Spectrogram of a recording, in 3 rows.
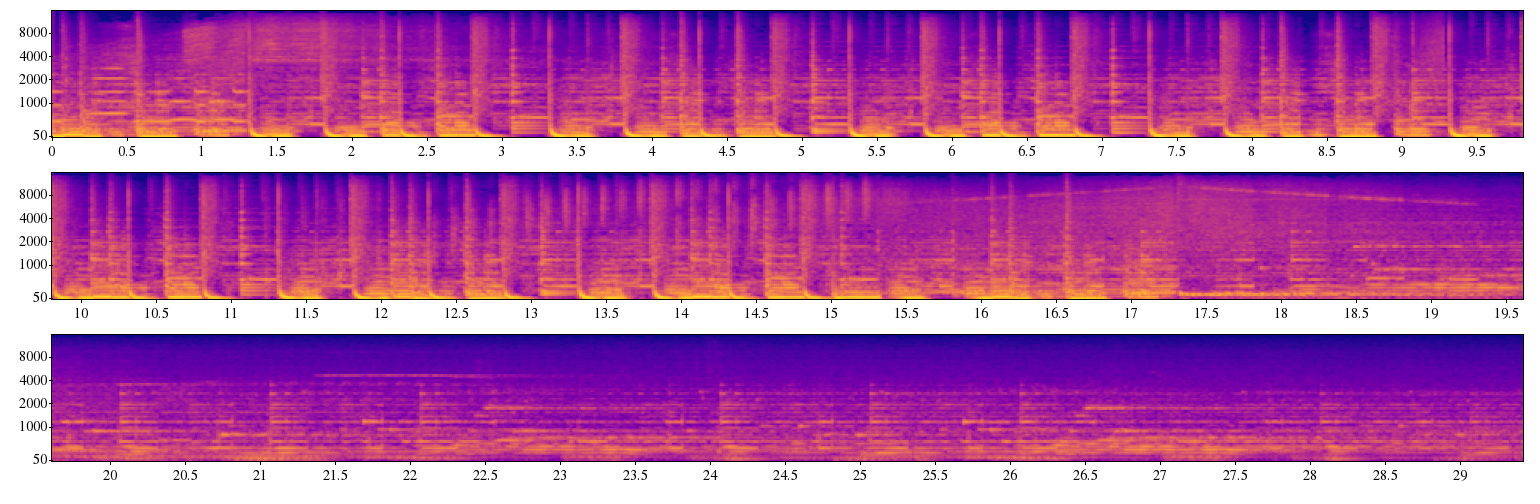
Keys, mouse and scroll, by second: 0.4-1.2 scroll up 1, 1.6-2.1 alt+scroll up 1, 2.5-3.0 alt+scroll down 1, 4.0 alt+scroll up 1, 4.6 click, 7.3 ctrl+c, 8.6 ctrl+b, 16.2-18.4 alt+shift+drag, 22.4 scroll down 1, 26.2 click.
